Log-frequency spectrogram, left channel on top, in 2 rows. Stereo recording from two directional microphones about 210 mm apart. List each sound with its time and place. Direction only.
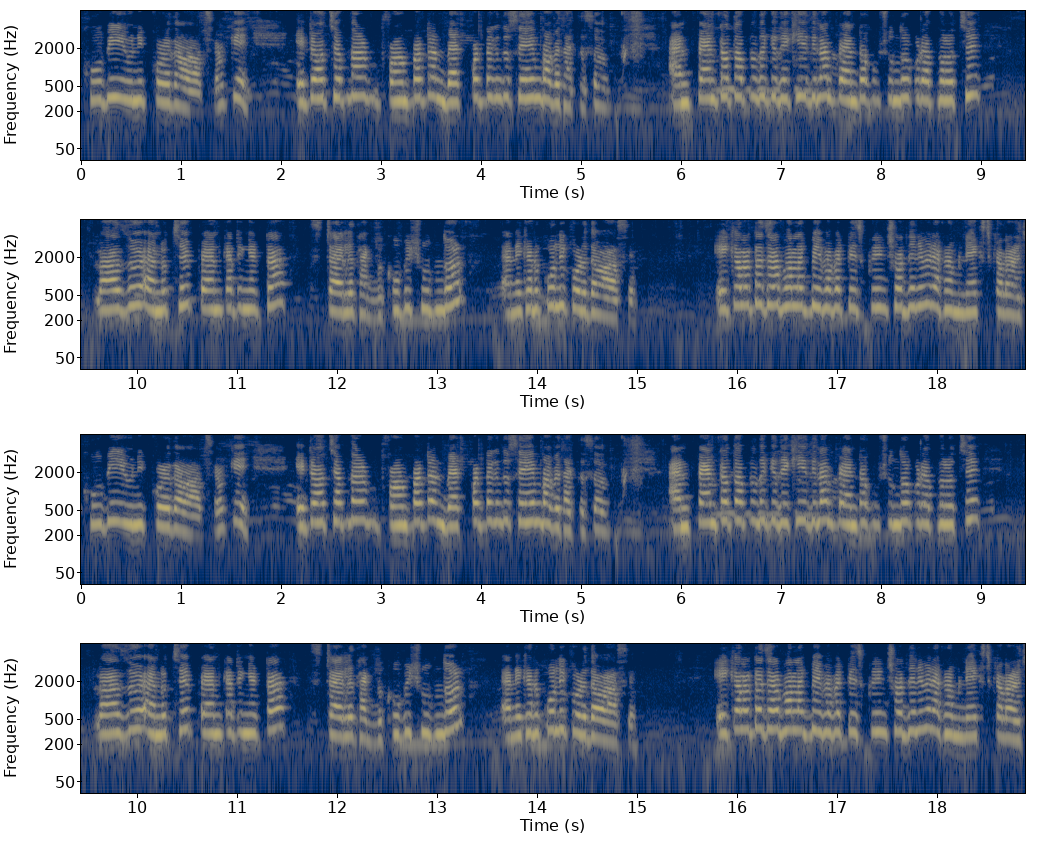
0.1 s speech: 15° right (ahead or behind)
